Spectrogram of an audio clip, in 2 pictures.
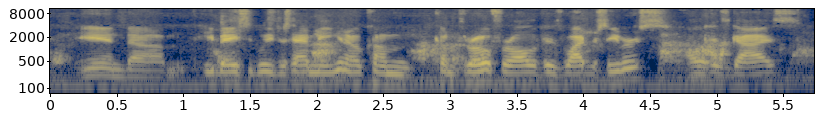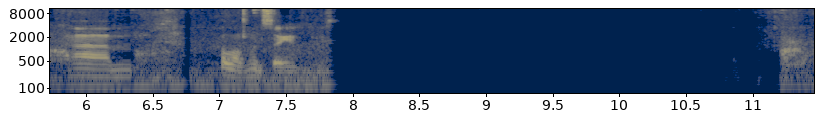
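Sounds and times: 
dogs barking: 0.0 - 0.4, 1.1 - 6.7, 11.2 - 11.4
speech: 0.2 - 7.8.

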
